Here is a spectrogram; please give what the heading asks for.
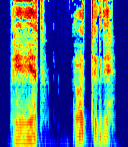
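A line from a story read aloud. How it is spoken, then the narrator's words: Soft voice. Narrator (Russian): Голос прозвучал мягко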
